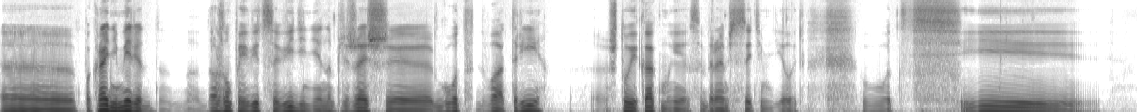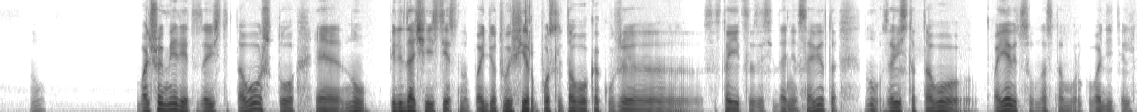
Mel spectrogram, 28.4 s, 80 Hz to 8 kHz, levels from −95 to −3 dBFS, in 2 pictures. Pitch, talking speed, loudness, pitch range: 90 Hz, 110 wpm, -32 LUFS, 80-105 Hz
